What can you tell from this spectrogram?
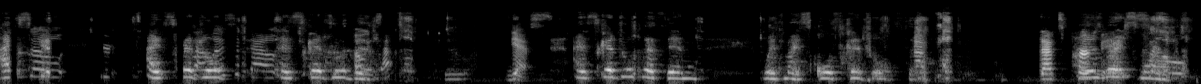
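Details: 17-year-old living with cerebral palsy, speaking spontaneously in a live interview; dysarthric speech in cerebral palsy.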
